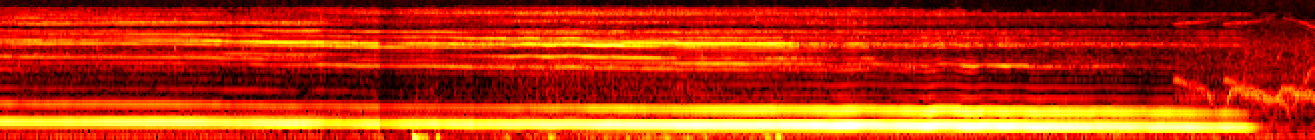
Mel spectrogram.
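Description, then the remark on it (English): A single long, steady howl from a human voice imitating a wolf, sustained for several seconds with a slowly falling pitch before cutting off, fairly loud. “give me a howl when you're ready to start.”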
